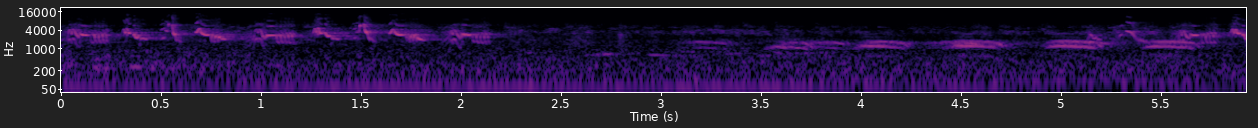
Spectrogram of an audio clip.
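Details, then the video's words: Morning birds at a farmhouse: bright high chirps in quick bursts early on, then a series of lower arched, slurred notes repeated about every half second. "Sounds of birds in the morning around my farm house"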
